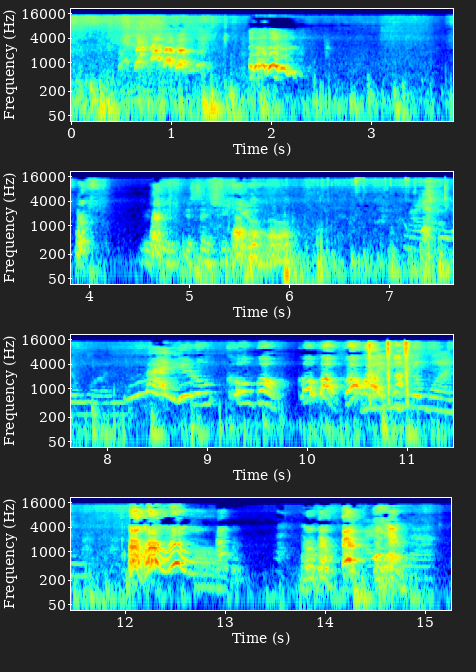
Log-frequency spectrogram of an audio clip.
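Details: Husky puppies playing give wavering, high whines and yips, with a person talking nearby.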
